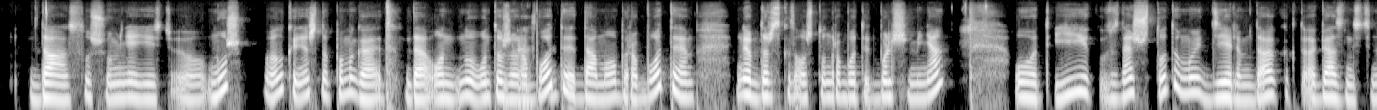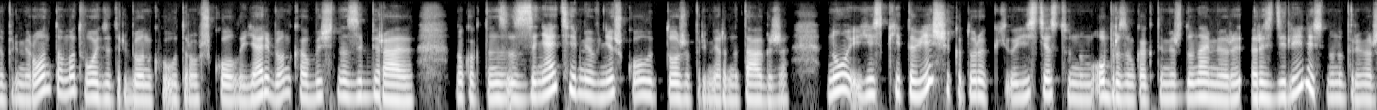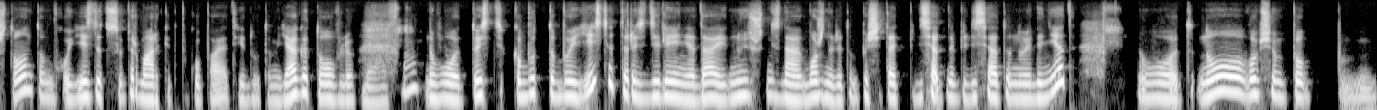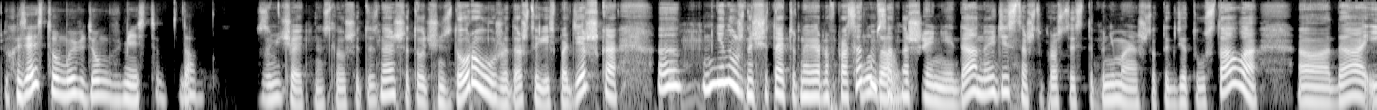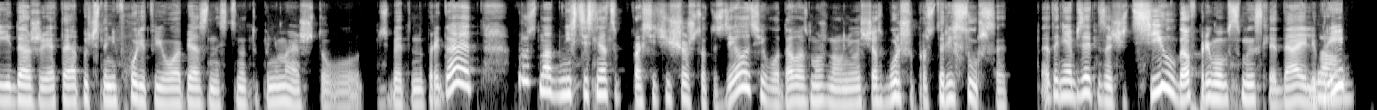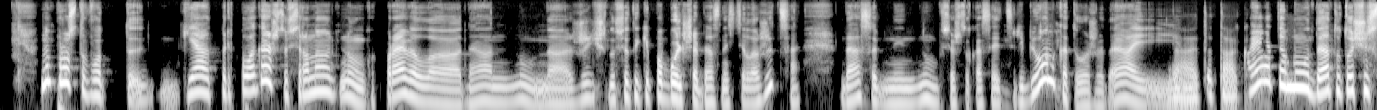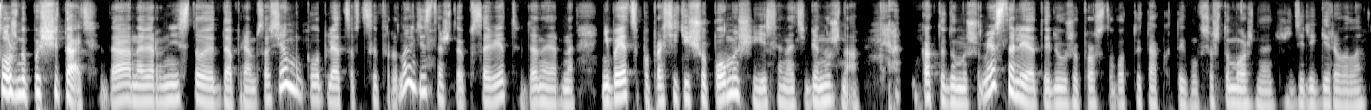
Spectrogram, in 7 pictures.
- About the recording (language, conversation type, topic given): Russian, advice, Как мне совмещать работу и семейные обязанности без стресса?
- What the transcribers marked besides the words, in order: tapping; other noise; other background noise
